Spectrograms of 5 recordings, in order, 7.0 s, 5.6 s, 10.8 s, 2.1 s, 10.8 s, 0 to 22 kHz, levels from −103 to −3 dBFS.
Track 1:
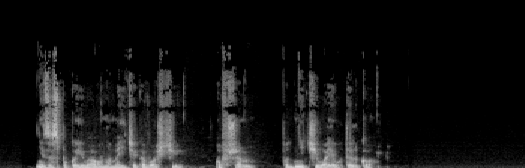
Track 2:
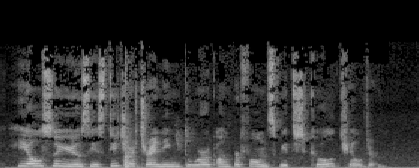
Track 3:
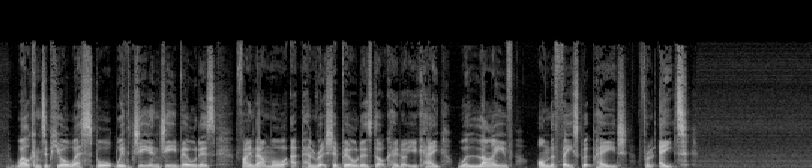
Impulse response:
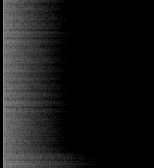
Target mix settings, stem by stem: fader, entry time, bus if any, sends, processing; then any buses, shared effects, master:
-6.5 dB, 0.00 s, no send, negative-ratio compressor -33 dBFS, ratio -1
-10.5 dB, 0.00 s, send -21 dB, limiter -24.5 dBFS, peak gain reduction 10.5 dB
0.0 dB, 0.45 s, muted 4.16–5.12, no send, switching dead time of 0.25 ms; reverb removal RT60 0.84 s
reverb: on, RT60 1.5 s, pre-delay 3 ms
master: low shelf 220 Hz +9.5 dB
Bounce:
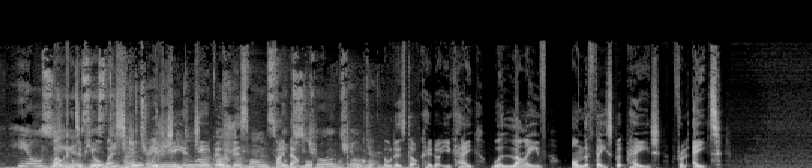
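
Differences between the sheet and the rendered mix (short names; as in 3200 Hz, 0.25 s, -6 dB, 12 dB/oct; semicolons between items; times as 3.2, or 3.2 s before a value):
stem 2 -10.5 dB -> +1.5 dB; stem 3: missing switching dead time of 0.25 ms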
